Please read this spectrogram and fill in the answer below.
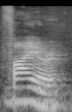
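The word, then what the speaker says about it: FHIR: within nationals having called false healthcare interoperability resources fire uh it's pronounced the idea here is that they updated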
